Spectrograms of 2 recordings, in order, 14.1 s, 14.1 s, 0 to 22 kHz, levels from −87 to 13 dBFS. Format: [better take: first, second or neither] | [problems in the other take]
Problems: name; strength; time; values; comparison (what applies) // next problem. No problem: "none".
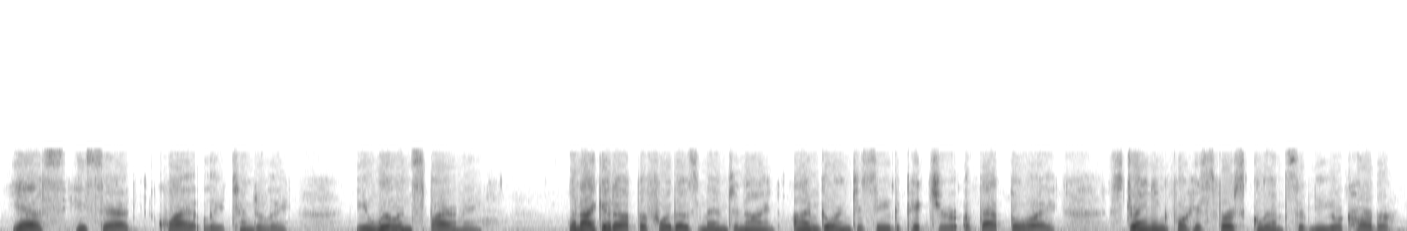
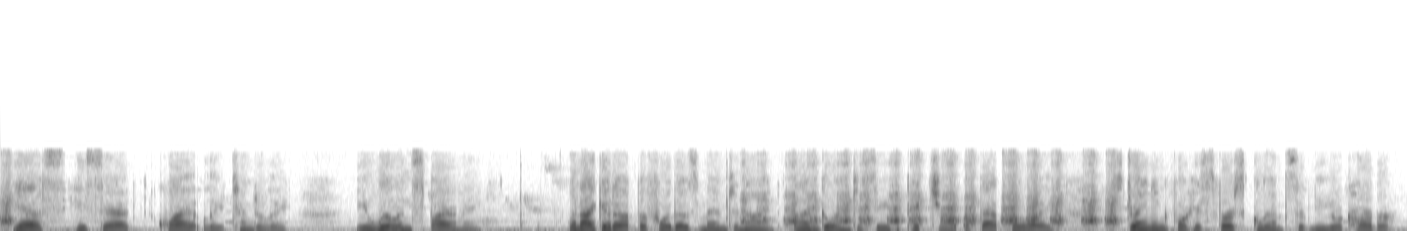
first | background sound (Chicken, rooster); 12 dB below the speech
